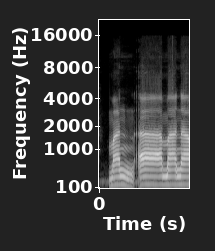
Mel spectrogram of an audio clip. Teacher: mad badal mad badal panjangnya dua harakat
